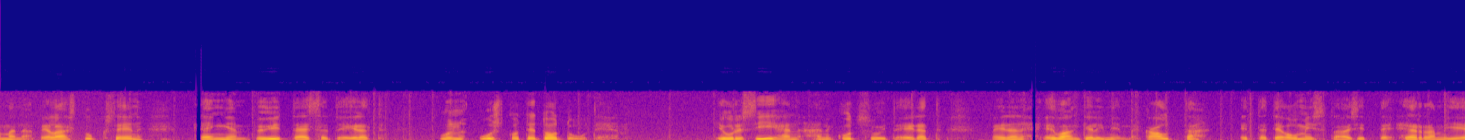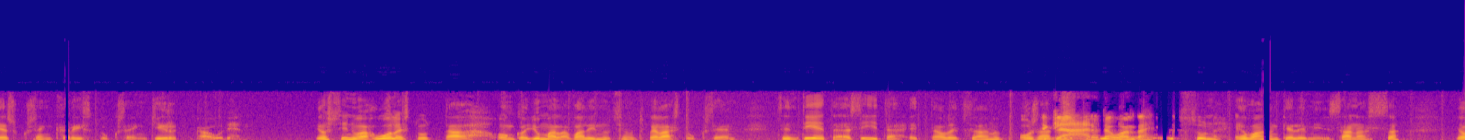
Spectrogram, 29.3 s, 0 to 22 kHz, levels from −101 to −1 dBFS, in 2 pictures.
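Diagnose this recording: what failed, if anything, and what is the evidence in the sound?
The wireless playback link is the likely point of failure: the Bluetooth stalls look like interference delaying packets until the headphones' buffer emptied. Each one is a clean dropout to silence, after which the speech resumes where it left off. The gaps fall at 1.96 to 2.01 s (52 ms), 10.32 to 10.36 s (40 ms), 15.30 to 15.34 s (38 ms) and 27.28 to 27.35 s (73 ms). All are too brief and abrupt to be pauses in delivery.

In the call processing, the echo canceller likely struggled with double talk. Unable to separate the local talker from loudspeaker echo, it clamped down on everything, so this is speech suppressed in double talk. From 25.24 to 26.42 s the speech sags and breaks up, with roughly a second of it affected and the deepest cut about 30 dB. That pumping loss of level comes from the suppressor, not from the talker.

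Near the end of that stretch the canceller let some loudspeaker pickup through, most likely an echo leak from a side playing the call aloud. From 26.13 to 26.5 s a faint delayed copy of the speech trails the original by 203 ms, about 15 dB below it.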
